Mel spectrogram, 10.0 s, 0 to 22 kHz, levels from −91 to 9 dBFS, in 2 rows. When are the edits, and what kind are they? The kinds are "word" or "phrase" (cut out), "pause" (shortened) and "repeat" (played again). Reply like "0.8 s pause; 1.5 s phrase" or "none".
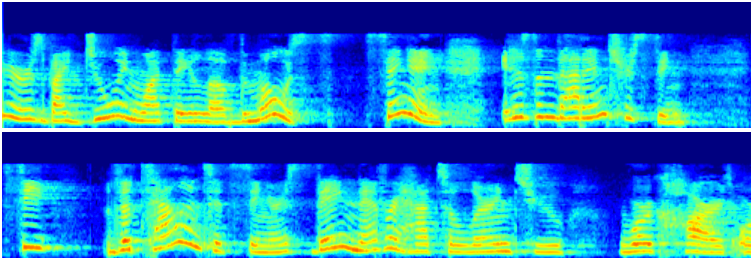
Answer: none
